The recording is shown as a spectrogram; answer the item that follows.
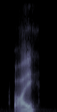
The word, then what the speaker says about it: BAE: Bei? – Bei. BAE. – Ach so. – Ja. Und es wird nicht bäh ausgesprochen.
